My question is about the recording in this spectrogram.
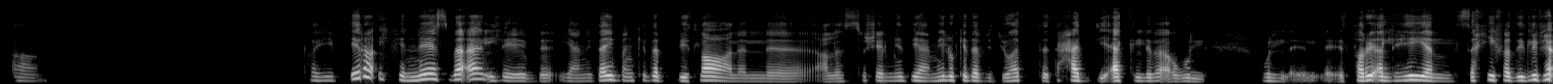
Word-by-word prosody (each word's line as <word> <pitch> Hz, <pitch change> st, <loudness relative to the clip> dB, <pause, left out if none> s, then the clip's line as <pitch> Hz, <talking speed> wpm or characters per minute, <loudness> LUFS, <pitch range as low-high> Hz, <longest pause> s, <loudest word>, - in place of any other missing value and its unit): آه. 160 Hz, -1 st, -19 dB, 2.7 s
طيب، 180 Hz, -1 st, -12 dB
إيه 265 Hz, -, +4 dB
رأيك 285 Hz, -, +1 dB
في 205 Hz, -, -6 dB
الناس 230 Hz, +6 st, +1 dB
بقى 235 Hz, +2 st, +5 dB
اللي 170 Hz, -7 st, -6 dB
ب 150 Hz, +1 st, -11 dB
يعني 150 Hz, -1 st, -14 dB
دايمًا 195 Hz, -2 st, +2 dB
كده 190 Hz, -1 st, -5 dB
بيطلعوا 175 Hz, +2 st, +3 dB
على 150 Hz, -1 st, -9 dB
ال 145 Hz, 0 st, -15 dB, 0.5 s
على 140 Hz, +2 st, -12 dB
الSocial 170 Hz, +4 st, -9 dB
Media 180 Hz, -1 st, -7 dB
يعملوا 180 Hz, +2 st, -2 dB
كده 180 Hz, -1 st, -1 dB
فيديوهات 155 Hz, +3 st, -7 dB, 0.3 s
تحدّي 180 Hz, -5 st, 0 dB
أكل 165 Hz, -2 st, +3 dB
بقى، 165 Hz, -3 st, -4 dB
وال 140 Hz, -3 st, -9 dB, 0.6 s
وال 160 Hz, -3 st, -11 dB
ال 465 Hz, -4 st, -15 dB
الطريقة 195 Hz, -, +5 dB
اللي 175 Hz, -1 st, -6 dB
هي 200 Hz, -2 st, +7 dB
السخيفة 180 Hz, +6 st, -3 dB
دي 180 Hz, 0 st, +1 dB
اللي 200 Hz, +5 st, +2 dB
بي 225 Hz, +3 st, +6 dB
180 Hz, 130 wpm, -22 LUFS, 155-195 Hz, 2.7 s, هي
